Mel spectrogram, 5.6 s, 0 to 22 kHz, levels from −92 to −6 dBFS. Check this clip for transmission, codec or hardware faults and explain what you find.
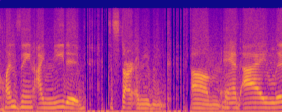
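A stuck bit runs through the whole speech clip. One data bit is likely stuck at 0 or 1, from a broken line or converter. Each sample whose true value differs in that bit is pushed off by the bit's weight, a step of around -30 dBFS. Which samples are hit depends on the waveform, so the error follows the speech as distortion. Because that bit also flips with the sign of small values, the pauses fill with noise instead of falling quiet.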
